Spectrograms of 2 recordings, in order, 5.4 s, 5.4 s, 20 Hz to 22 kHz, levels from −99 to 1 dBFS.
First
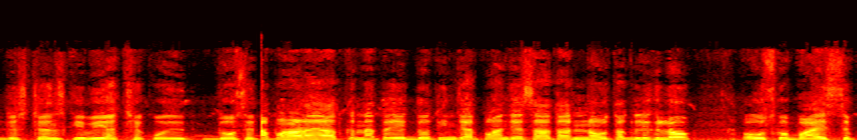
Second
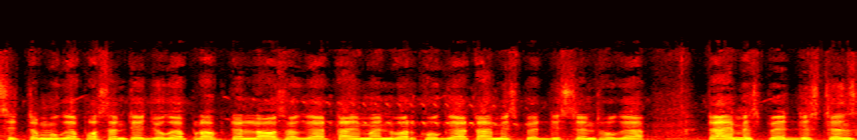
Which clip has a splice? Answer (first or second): first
